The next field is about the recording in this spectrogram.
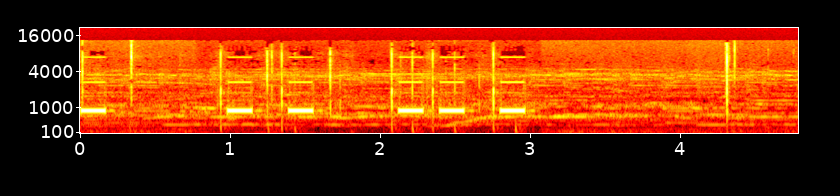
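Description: A telephone number is dialed on a touch-tone keypad: five clear, evenly pitched beeps, two and then three, each short and crisp, with faint clicks between them and no talk.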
